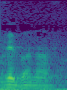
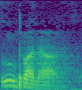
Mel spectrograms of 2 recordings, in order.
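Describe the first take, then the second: First: The word begins with a 've' sound. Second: The word begins with a 'u' sound. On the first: The speaker calls it wrong. "Not the crazy ve placey" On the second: The speaker calls it right. "Crazy ooh placey"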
